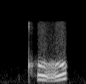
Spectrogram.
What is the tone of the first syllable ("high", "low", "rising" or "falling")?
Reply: low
